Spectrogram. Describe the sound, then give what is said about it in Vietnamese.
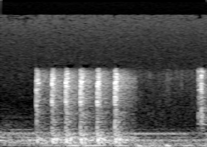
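Loud knocking on a door: a quick run of several heavy knocks, then a short pause before one more knock, each a sharp, hollow thud against a quiet background. “Không có lời đáp, chỉ là những tiếng gõ. Lần này thì mạnh cứ như là người ta đập cửa nhà mình.”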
